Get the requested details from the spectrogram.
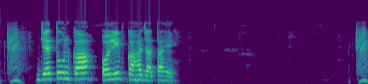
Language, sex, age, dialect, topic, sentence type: Hindi, female, 18-24, Kanauji Braj Bhasha, agriculture, statement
